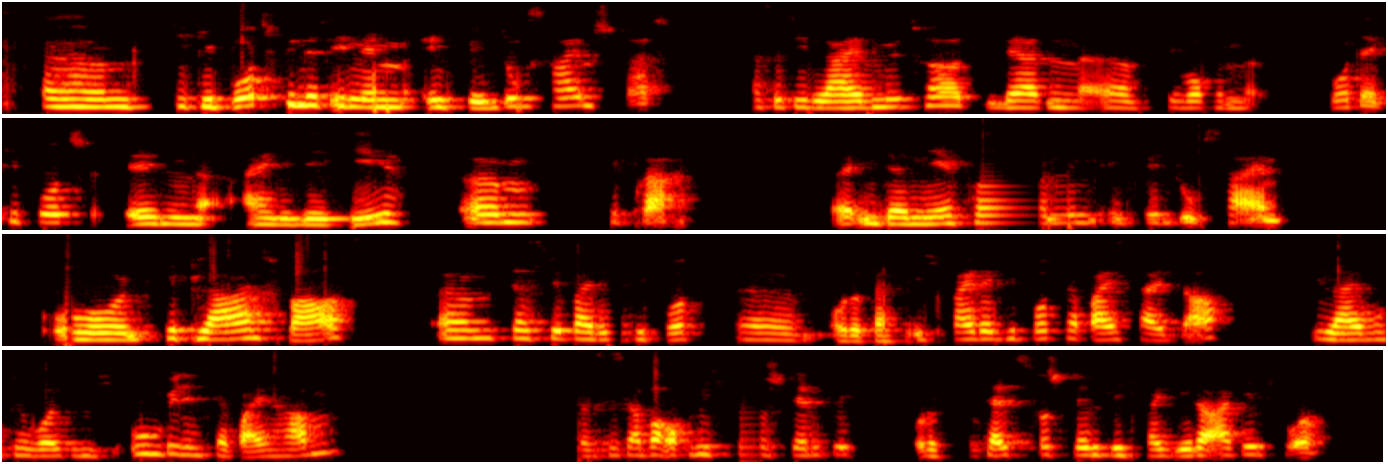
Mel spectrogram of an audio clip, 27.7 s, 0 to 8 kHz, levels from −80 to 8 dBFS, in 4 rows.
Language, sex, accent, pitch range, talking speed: German, female, German, 175-215 Hz, 145 wpm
